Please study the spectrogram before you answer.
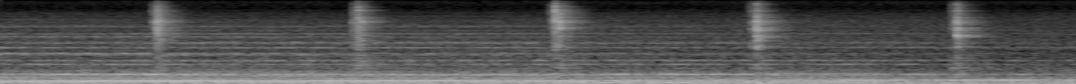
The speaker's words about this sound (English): Can we turn the clock off or something? It's so distracting.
